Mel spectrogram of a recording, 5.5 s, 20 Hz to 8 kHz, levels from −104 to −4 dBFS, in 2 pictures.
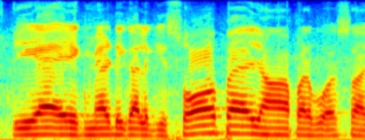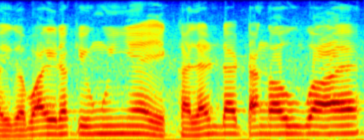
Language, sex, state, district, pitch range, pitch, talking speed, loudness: Hindi, male, Bihar, Purnia, 135-165 Hz, 145 Hz, 210 wpm, -11 LUFS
